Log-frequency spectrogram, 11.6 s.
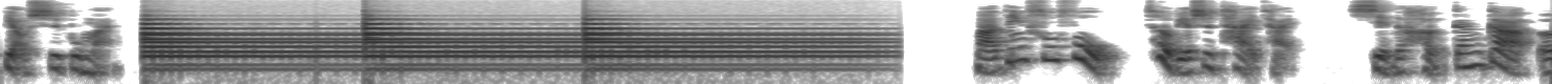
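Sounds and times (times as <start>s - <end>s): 
speech: 0.1s - 1.0s, 7.3s - 11.6s
clock striking loudly in a domestic stage play scene: 1.1s - 6.8s.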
